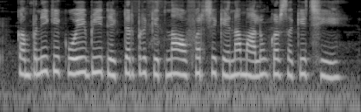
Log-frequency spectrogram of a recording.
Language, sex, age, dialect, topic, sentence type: Maithili, female, 25-30, Angika, agriculture, question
